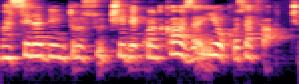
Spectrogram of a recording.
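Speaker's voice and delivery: quavering, unsteady voice. In a story, Rick answers Amalia in a trembling voice. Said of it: "disse Rick con voce tremolante".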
